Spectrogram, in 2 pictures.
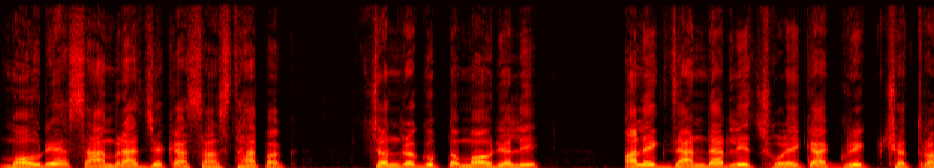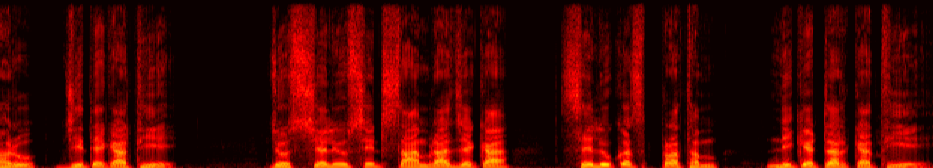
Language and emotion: Nepali, neutral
